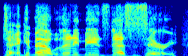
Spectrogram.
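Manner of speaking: high, loud, over-the-top command; strained, hammed-up battle command; commanding villain order. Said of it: "he's like".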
